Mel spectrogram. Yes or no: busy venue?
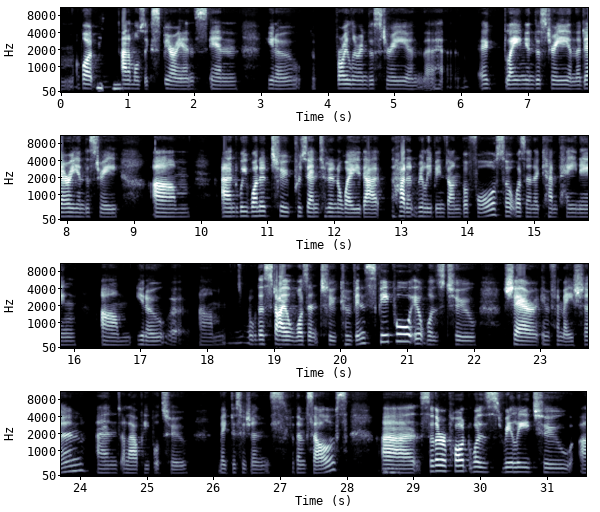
no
